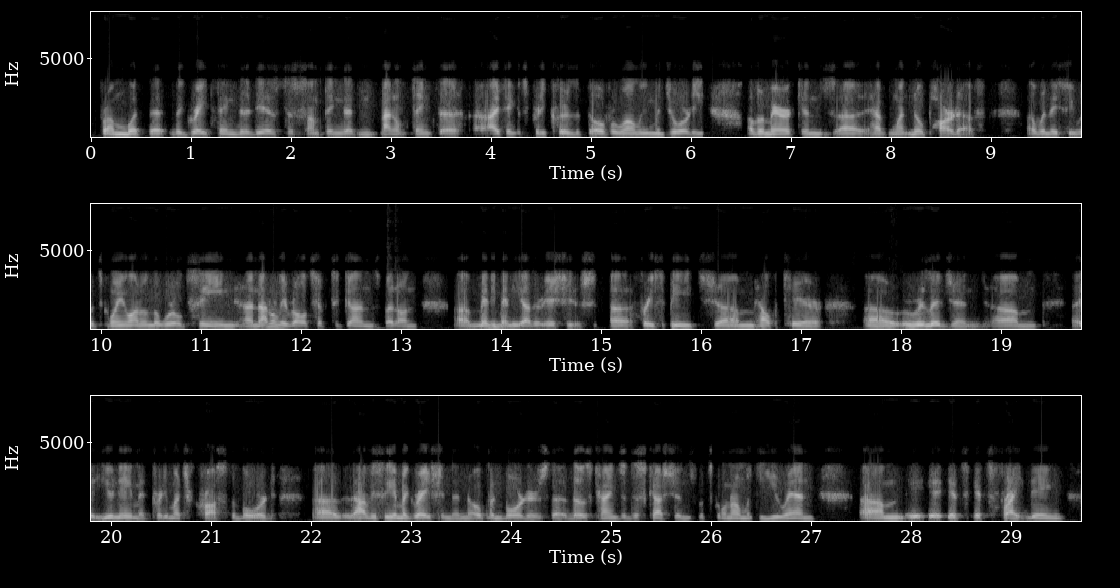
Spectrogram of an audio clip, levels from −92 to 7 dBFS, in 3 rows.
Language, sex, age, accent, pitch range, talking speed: English, male, 50-69, American, 95-110 Hz, 190 wpm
